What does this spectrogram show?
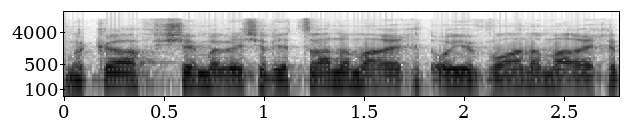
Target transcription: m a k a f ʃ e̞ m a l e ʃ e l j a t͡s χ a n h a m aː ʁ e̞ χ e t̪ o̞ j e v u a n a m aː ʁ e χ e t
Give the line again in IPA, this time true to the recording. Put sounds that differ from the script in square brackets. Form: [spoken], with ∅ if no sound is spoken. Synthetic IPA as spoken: m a k a f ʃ e̞ m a l e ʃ e l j a t͡s [ʁ] a n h a m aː ʁ e̞ χ e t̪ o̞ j e v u a n a m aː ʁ e χ e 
